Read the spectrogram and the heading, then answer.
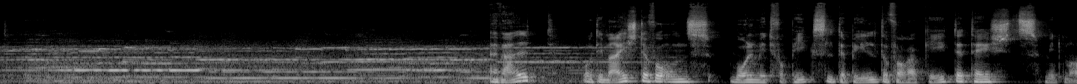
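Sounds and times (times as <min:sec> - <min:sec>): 
Far Eastern-style welcome music at museum entrance: 0:00.0 - 0:06.6
speech: 0:04.9 - 0:10.7.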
